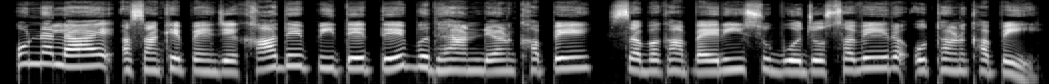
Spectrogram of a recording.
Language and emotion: Sindhi, neutral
